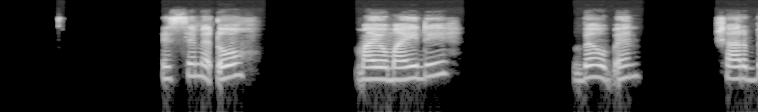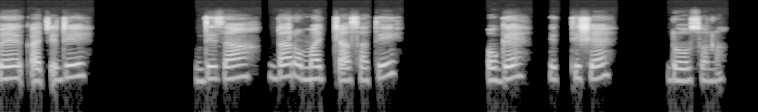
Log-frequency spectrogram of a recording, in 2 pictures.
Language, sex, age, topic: Gamo, female, 18-24, government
